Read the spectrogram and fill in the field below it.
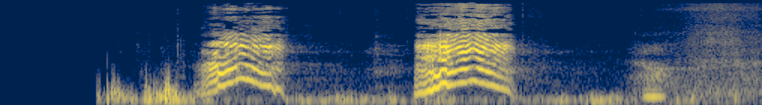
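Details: Macaw in the open on a sunny, nearly windless February day as a sea eagle flies in the distance, which the birds notice but stay calm. Two loud, raspy arched squawks about a second apart.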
